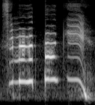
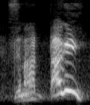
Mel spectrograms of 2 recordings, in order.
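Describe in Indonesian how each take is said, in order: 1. Suaranya terdengar tipis dan berasal dari tenggorokan. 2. Suaranya terdengar panjang, bertenaga, dan berasal dari perut. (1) "Ini masih sini loh" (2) "Ini udah perut"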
